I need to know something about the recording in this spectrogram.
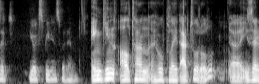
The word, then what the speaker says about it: Engin Altan: Okay, so tell me, you have worked with Engin Altan, if I'm pronouncing it right. Yeah, that's Engin Altan.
